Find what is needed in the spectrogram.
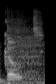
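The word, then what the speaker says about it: Goht: boss was yeah but I rather pronounce his name goat goat but I used to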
